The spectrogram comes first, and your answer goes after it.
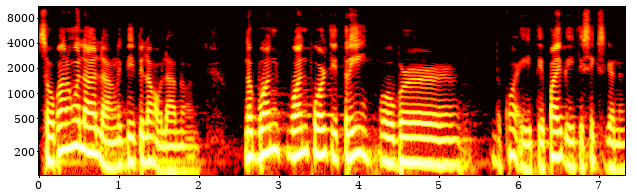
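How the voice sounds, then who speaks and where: A man speaks at a moderate pace. His fairly high voice has a dark, mellow tone. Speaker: lay preacher. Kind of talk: sermon. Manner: halting.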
